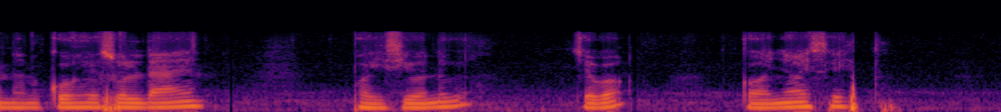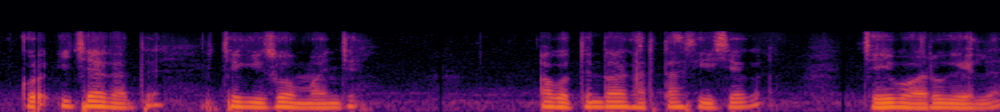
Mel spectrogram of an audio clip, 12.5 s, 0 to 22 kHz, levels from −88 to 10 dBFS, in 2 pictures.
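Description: Throughout the speech there is a breathy, grainy edge, and nothing is present above 7.8 kHz. The heavy damage sounds like Bluetooth LC3 compression, likely at a low rate: it fits about 24 kbps with 7.5 ms frames, where the upper spectrum is zeroed and refilled with noise.

Short holes of 20 ms fall at 1.43 to 1.45 s, 3.95 to 3.97 s, 6.47 to 6.49 s (just before "icheket chekisomanji"), 8.99 to 9.01 s (after "ko icheket chekisomanji") and 11.51 to 11.53 s (after "akotindoy kartasishek"). These are gaps between chunks: the audio arrives in 2.5 s pieces with silence inserted at each join.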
